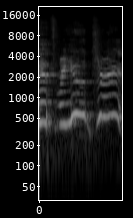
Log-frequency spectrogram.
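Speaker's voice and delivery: high, loud mock scream.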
